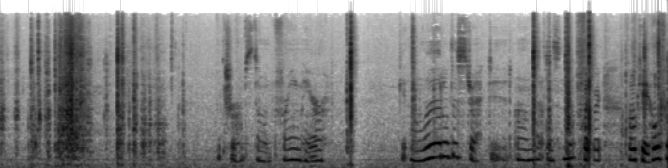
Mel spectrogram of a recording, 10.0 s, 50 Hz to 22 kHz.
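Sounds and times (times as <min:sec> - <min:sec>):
paper scraping over plastic: 0:00.0 - 0:02.6.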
